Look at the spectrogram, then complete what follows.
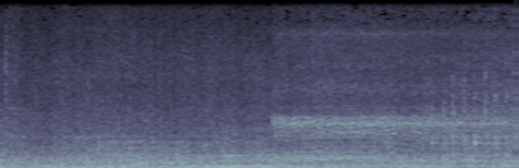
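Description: Busy street traffic noise, motorcycles and auto-rickshaws going by, mixed with wind rumbling on the microphone. A steady high hiss joins a little past halfway.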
